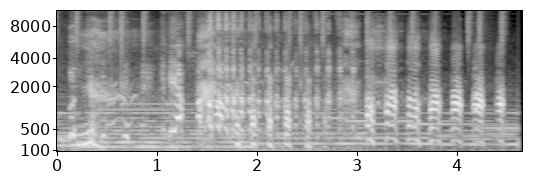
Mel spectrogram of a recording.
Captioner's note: laughing SFX; continuously laughing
